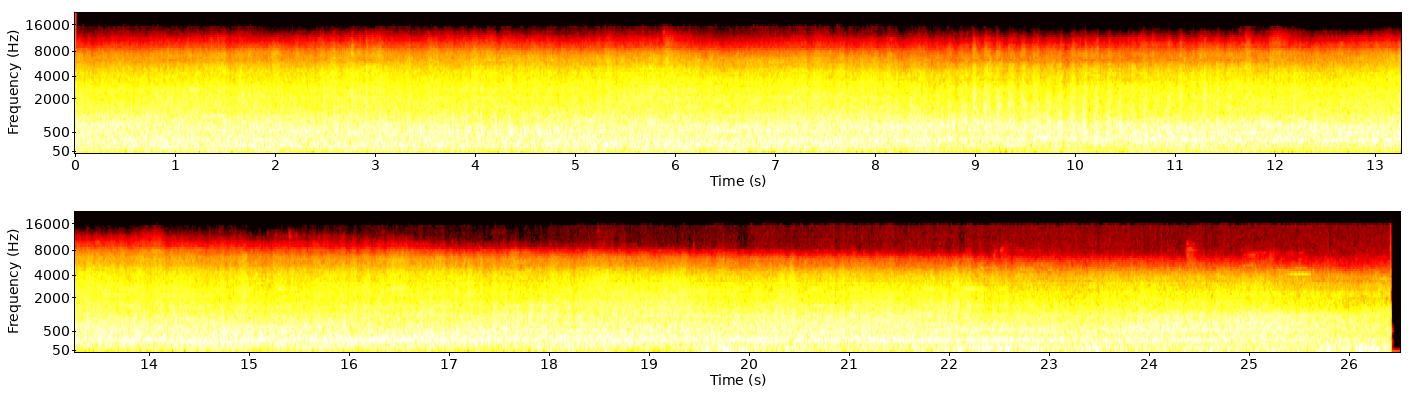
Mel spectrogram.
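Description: Freight train of autorack cars rolling past: the steady noise of steel wheels running on rail and the cars moving, which cuts off suddenly at the end.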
